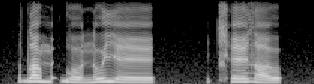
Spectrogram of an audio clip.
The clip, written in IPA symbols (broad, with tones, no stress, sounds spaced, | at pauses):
d a˦˨ ʊ̯ m ɪ˦ ʔ ɡ o˨ ʊ̯ n u˦ j e˨ ɪ̯ | t͡ɕʰ e˦ ɪ̯ z a˨ ʊ̯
